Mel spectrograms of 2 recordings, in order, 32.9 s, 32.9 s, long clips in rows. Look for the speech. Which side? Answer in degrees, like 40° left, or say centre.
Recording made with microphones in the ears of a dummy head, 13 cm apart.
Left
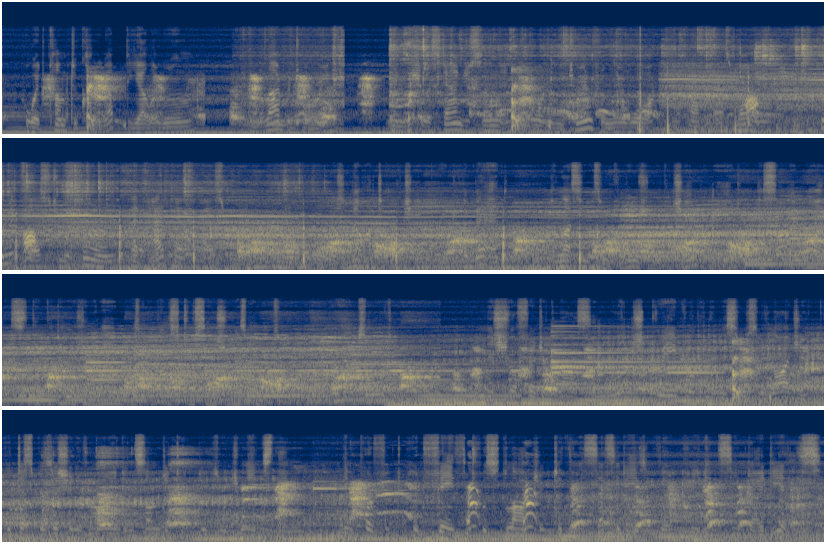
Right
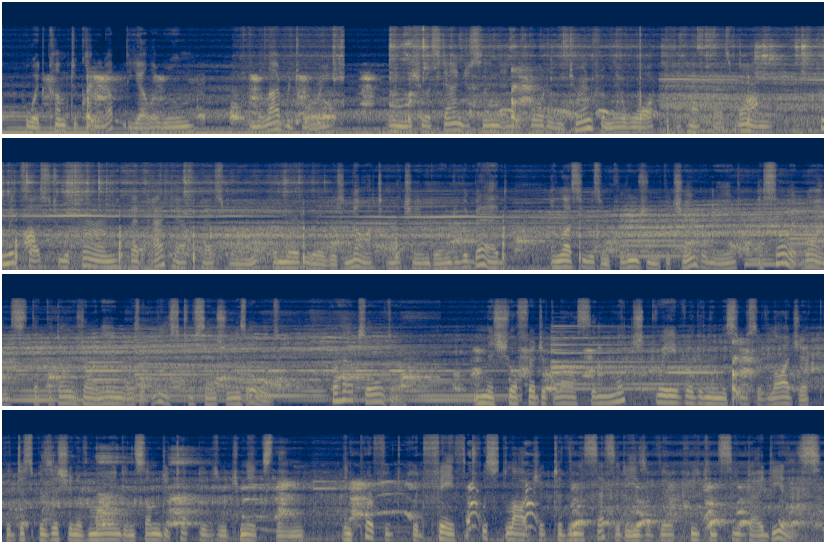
60° right.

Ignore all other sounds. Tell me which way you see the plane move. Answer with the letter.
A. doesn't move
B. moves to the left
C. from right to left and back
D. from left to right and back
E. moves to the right
B.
